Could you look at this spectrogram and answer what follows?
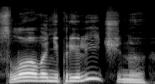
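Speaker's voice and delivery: ordinary delivery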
